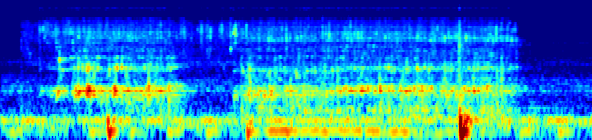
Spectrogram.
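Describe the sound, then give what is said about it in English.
Water runs steadily from a bathroom sink tap in a continuous hiss and splash for about seven seconds, with one brief louder splash near the end before it cuts off. “How did we let give up such control of the god darn bathroom sinks? Play the clip.”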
